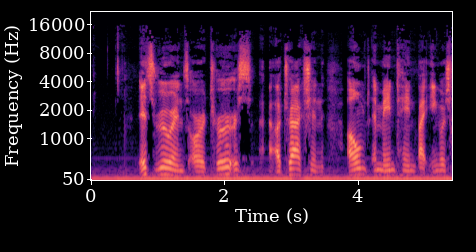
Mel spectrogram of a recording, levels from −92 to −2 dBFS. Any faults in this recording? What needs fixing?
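Nothing stood out on listening to this speech recording, so there is nothing that needs fixing.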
